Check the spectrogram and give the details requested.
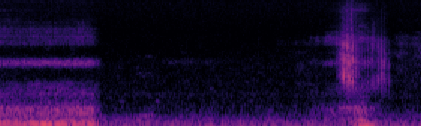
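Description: A low, rattling snore with a snorting breath later, separated by quiet breathing.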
